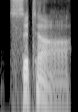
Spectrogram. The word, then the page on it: sitar: British English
